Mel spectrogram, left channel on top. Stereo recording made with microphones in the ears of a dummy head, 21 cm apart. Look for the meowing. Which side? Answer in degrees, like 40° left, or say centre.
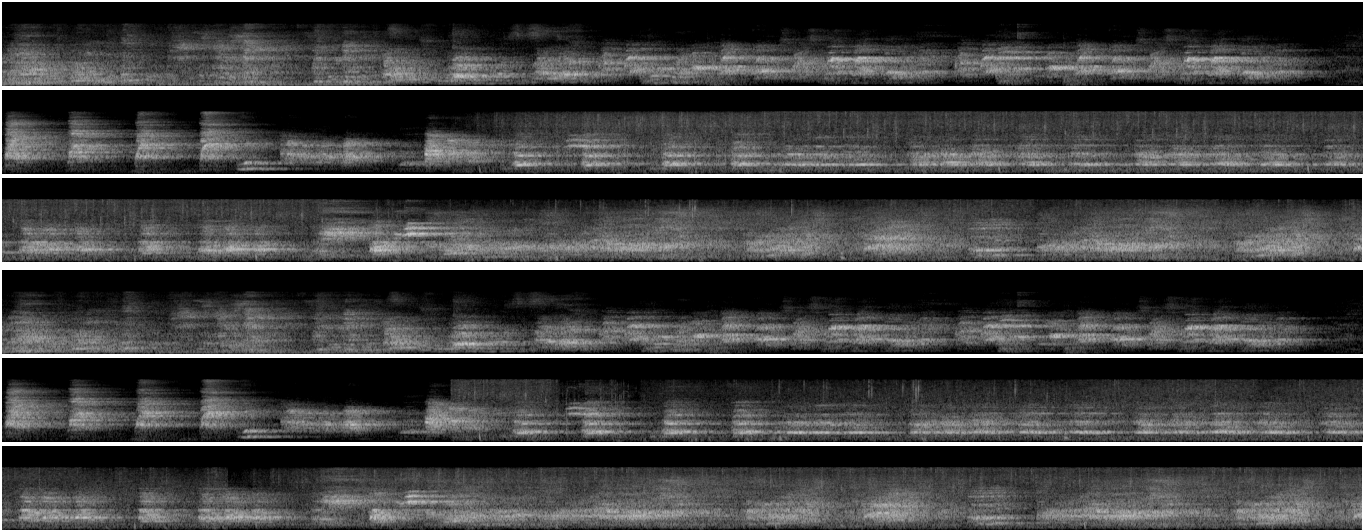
20° left.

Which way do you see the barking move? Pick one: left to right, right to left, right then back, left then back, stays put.
left to right.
